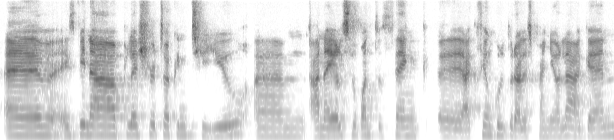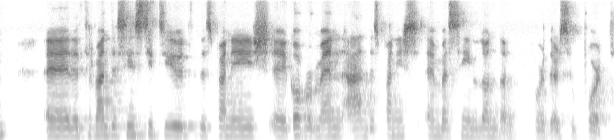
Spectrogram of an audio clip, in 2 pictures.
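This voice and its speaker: A woman hosting an unscripted panel discussion, speaking in a hesitant, halting way with frequent pauses. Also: mid-range voice, level tone, bright, forceful tone. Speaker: host of a post-show panel, theatre director.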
